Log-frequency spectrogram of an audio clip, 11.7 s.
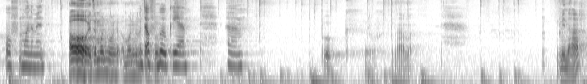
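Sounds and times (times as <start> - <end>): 
speech: 0.1 - 5.0, 6.4 - 8.2, 11.2 - 11.7
keystrokes on a computer keyboard typing a search word: 4.2 - 8.6, 9.6 - 10.5.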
